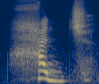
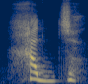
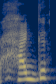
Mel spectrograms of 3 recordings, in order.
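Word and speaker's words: حج: this as hig or hag. So the jim is not going to be pronounced as a ja. Instead, it's just going to be the hard G sound, as in game.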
